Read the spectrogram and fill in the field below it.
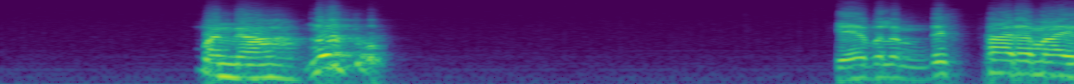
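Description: An older man speaks pleadingly.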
